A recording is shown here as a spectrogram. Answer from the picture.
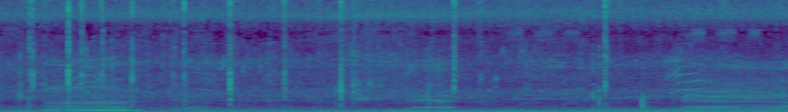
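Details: Cow giving a long, steady, low droning moo held for several seconds, with short higher-pitched calls and scattered clicks and knocks over it.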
